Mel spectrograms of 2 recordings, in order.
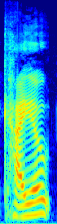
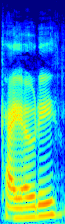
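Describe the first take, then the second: First: It is said with the local Montana pronunciation. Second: It is said with the standard, non-local pronunciation. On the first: "I say coyote" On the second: "instead of coyote"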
